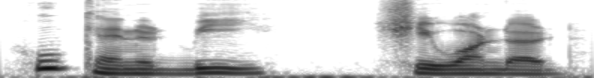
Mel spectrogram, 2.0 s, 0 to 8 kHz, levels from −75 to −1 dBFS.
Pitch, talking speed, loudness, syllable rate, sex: 135 Hz, 180 wpm, -16 LUFS, 4.8 syllables/s, male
